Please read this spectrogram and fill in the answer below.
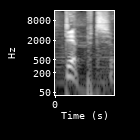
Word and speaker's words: DiPT: Next up, we have DiPT (pronounced as 'dipped') or D-i-P-T DiPT is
